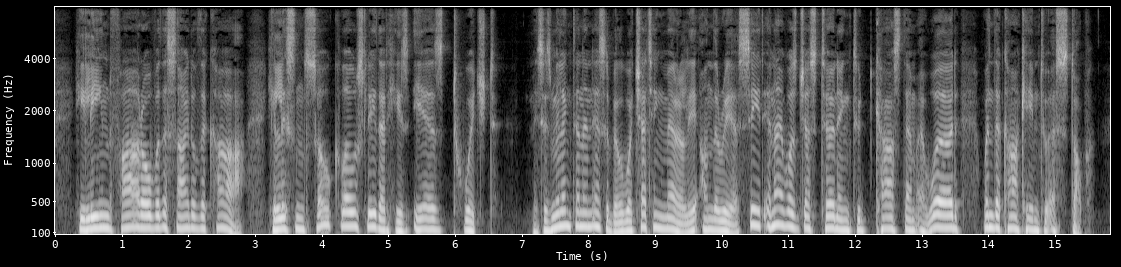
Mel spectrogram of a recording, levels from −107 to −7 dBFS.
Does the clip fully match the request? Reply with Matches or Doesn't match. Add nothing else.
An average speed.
Matches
